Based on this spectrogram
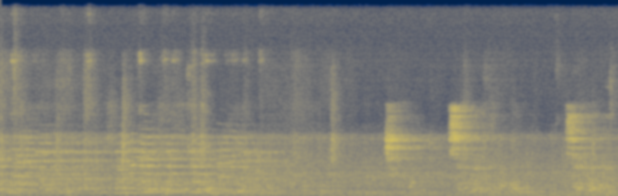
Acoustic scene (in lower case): subway station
